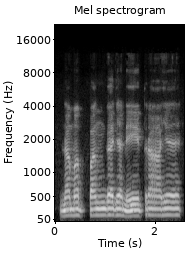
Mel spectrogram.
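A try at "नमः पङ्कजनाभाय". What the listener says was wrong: That Namah Pankaja, you have to say, it is kind of like the F sound in English. You can try practicing with like that. Then you have to blow through your lips. Namah Pankaja Nabhaya. It is not Namah Pankaja. Namah. For all of you, write down an F itself over there. That's how our elders taught us. Write down an F in.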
